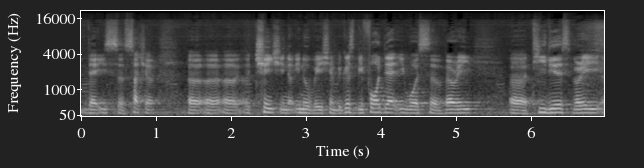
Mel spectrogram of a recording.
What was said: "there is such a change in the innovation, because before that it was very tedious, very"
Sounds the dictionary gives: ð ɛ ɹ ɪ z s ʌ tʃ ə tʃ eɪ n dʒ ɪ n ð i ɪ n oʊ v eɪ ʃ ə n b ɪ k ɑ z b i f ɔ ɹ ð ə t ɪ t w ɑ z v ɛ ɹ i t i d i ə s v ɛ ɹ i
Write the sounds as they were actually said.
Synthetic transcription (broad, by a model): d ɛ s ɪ s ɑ tʃ ə tʃ eɪ n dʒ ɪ n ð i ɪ n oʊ v eɪ ʃ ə n b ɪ k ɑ s b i f ɔ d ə t ɪ t w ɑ s v ɛ ɹ i t i d i ə s v ɛ ɹ i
